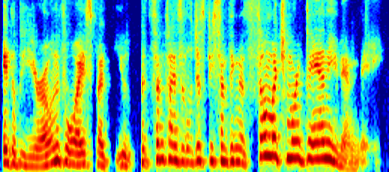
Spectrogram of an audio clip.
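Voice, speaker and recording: A woman in her seventies, a guest on an interview show, telling a personal story in a lively conversational way and acting out the voices she quotes. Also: fairly high pitch, normal speed. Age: 70s. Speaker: guest, medium.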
